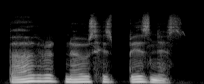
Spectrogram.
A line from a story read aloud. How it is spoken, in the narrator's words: Beorka said soothingly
